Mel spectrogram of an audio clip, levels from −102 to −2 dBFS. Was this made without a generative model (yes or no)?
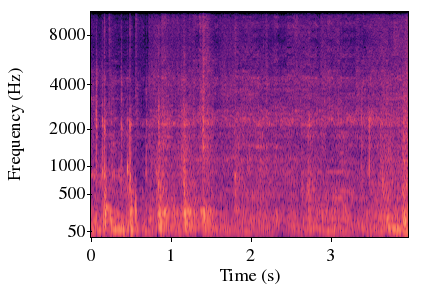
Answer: no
